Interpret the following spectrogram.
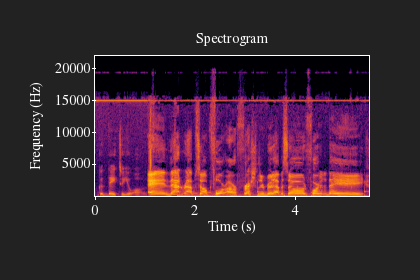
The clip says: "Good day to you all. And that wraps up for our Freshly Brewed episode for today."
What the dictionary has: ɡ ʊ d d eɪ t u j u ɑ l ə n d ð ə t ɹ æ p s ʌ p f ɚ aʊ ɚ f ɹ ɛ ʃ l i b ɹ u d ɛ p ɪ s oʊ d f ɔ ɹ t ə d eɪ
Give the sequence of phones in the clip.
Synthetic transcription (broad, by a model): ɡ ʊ d d eɪ t u j u ɑ l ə n ð ə t ɹ æ p s ʌ p f ɚ aʊ ɚ f ɹ ɛ ʃ l i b ɪ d ɛ p ɪ s oʊ d f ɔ ɹ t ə d eɪ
